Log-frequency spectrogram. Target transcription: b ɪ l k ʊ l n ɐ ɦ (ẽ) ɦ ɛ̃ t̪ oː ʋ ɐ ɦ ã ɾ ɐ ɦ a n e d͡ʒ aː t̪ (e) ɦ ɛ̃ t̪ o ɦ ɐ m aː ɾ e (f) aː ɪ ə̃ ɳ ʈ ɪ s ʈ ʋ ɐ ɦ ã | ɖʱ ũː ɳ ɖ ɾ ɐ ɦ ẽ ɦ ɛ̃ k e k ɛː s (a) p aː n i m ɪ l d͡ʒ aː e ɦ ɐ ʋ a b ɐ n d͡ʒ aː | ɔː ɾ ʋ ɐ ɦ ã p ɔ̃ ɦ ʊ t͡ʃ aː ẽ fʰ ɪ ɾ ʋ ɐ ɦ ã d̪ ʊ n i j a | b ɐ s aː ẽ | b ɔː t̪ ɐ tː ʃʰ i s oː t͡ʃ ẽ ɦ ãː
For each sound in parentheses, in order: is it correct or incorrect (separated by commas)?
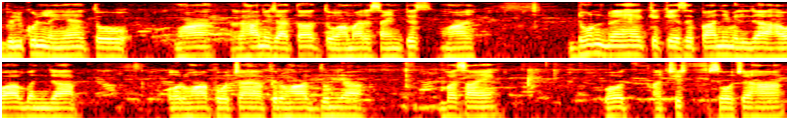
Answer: incorrect, incorrect, incorrect, incorrect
